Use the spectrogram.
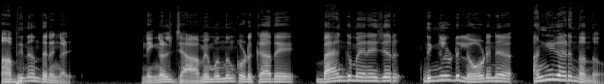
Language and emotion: Malayalam, surprised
